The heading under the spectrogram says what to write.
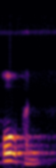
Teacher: The stress is on O, on the first syllable, not on the last syllable.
